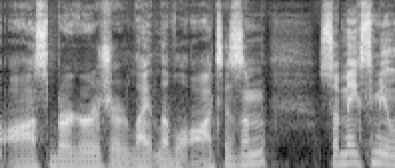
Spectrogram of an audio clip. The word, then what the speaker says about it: Asperger: realized that I probably had what you call Asperger's or light level autism.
